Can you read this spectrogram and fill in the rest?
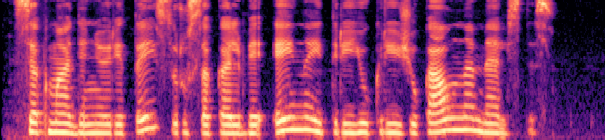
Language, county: Lithuanian, Vilnius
